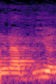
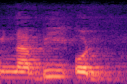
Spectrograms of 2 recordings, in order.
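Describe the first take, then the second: First: It is said with a double y and no glottal stop. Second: It is said with a glottal stop before the ending. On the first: This is the form used by the Quraysh. "bukan nabiyun" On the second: This is the form used by the Tamim tribe. "Tamim itu ... nabiun"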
